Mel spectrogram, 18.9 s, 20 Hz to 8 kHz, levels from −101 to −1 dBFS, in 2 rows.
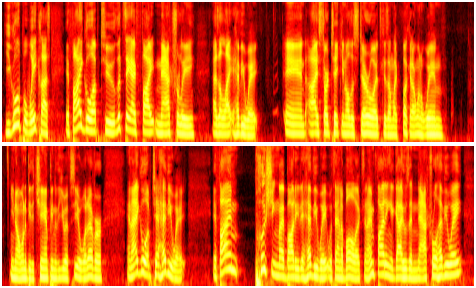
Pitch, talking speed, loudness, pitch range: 155 Hz, 225 wpm, -16 LUFS, 140-175 Hz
